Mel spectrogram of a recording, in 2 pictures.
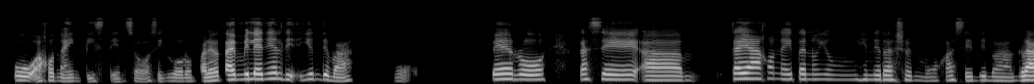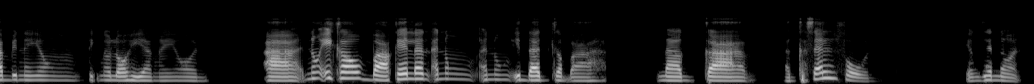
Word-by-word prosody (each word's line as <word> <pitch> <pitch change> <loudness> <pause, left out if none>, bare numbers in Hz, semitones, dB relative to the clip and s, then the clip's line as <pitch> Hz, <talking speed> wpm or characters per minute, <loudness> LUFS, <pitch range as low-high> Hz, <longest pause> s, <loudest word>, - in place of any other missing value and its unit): Oo, 190 -2 +2
ako 185 - -2
90s 150 -2 -11
din 135 +1 -14
so 130 0 -11
siguro 150 0 -9
pareho 175 +5 -2
tayo 225 0 +5
millennial 245 +1 +2
di - - -2
yun 240 +1 -5
di 225 - +1
ba, 165 -2 -3 0.5
oo. - - -18 0.7
Pero 230 -2 +2 0.3
kasi, 230 -2 -2
um, 195 -1 -1 0.3
kaya 260 0 +5
ako 270 +1 -7
naitanong 235 -1 -6
yung 220 -1 -16
henerasyon 215 -3 -5
mo 175 -1 -16
kasi 190 -2 -8
di 195 - -9
ba, 170 -1 -9
grabe 200 +2 +3
na 205 - -6
yung 195 -2 -10
teknolohiya 185 -2 -2
ngayon. 175 -1 -12 0.6
Ah, 180 -1 +3
nung 275 +3 -3
ikaw 285 0 +6
ba, 215 -6 +5
kailan 250 0 +5
anong 240 -3 -10
anong 225 0 -10
edad 195 -1 +4
ka 190 +1 -6
ba 170 0 -9 0.5
nagka 180 -1 +2 0.4
nagka-cellphone? 195 - -1 0.9
Yung 175 +2 -11
ganun. 180 -7 -4
195 Hz, 130 wpm, -23 LUFS, 175-230 Hz, 0.9 s, ikaw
